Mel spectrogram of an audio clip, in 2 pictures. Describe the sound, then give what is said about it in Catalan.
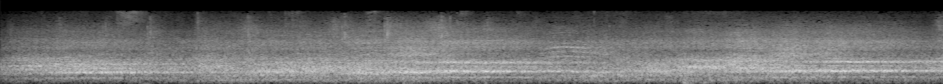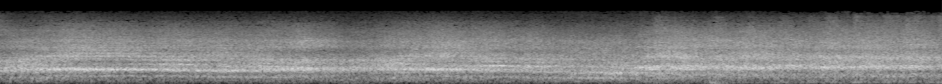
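Stadium crowd at Balaídos singing the Celta Vigo anthem with the players on the pitch and fans holding up scarves, massed voices sustaining loud, drawn-out sung notes that rise and fall across the whole stretch. “sona l'himne del Celta. Mira, l'escoltarem, el públic fa com fan a tants altres estadis, entapissant les graderies, desplegant les bufandes.”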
